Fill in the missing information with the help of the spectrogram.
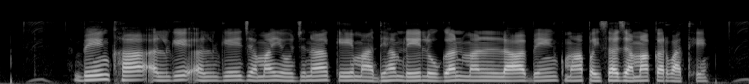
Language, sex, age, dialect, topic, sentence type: Chhattisgarhi, female, 31-35, Western/Budati/Khatahi, banking, statement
